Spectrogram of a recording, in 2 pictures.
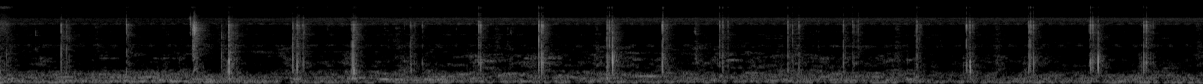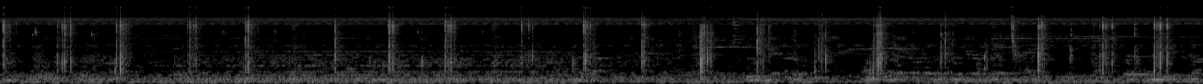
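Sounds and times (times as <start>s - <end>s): crunchy chewing of raw rice: 0.0s - 24.0s.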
